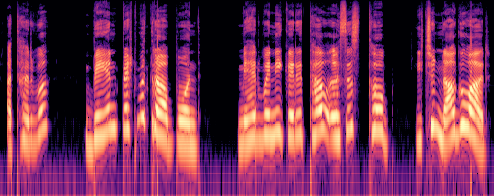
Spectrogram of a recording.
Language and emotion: Kashmiri, disgusted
